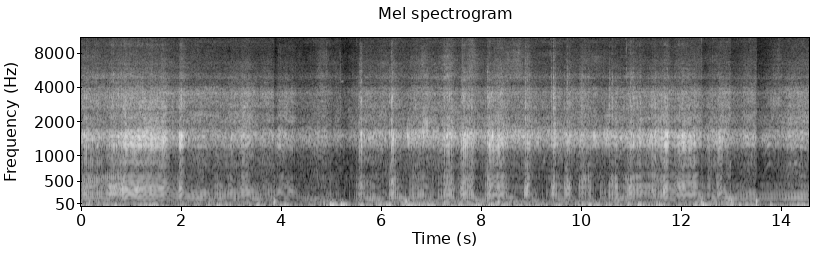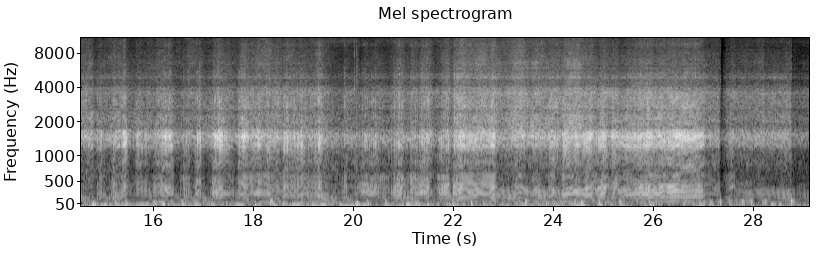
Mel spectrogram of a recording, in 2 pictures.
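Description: A dirt bike engine revs and roars up and down.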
